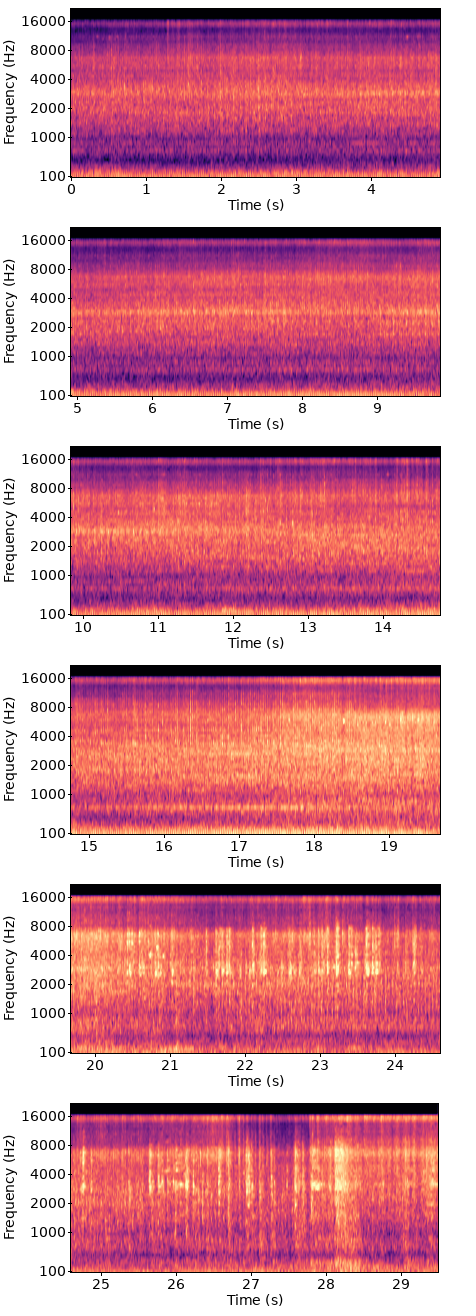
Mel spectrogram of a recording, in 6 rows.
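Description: Powertrac 445 tractor's diesel engine running steadily as it pulls a paddy reaper through the crop, growing louder as it draws near. About two-thirds of the way through the steady hum gives way to an irregular crackling clatter with sharp peaks, as the reaper cuts close by.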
